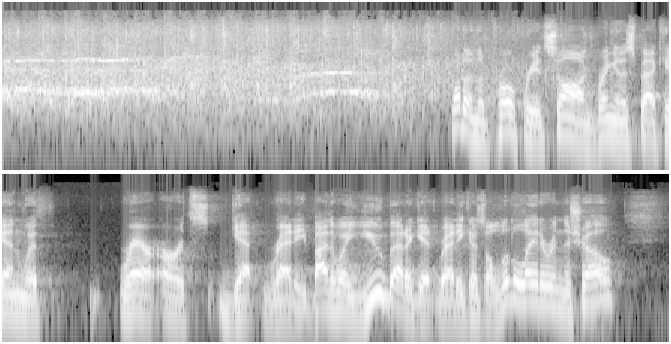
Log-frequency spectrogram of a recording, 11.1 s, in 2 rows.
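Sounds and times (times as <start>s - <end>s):
audience applause for a band: 0.0s - 4.5s
speech: 3.7s - 11.0s.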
